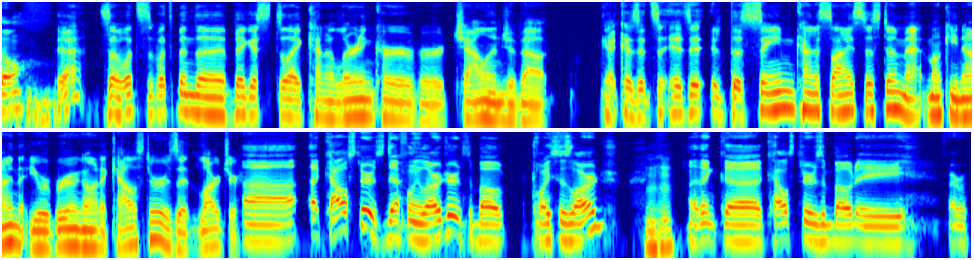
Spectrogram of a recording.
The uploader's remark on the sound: Recorded in a park in Vancouver, BC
